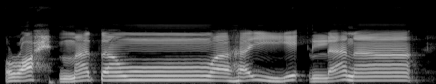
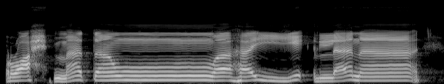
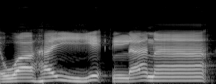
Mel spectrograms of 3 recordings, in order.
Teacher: یا کے بعد حمزہ ہے، آپ یا کو حمزہ کے ساتھ ملائیں گے۔ رحمتاً وہیئ لنا، جھٹکا لگا کے پڑھیں گے، وہیئ لنا۔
